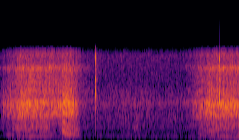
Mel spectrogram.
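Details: Girl snoring loudly: buzzing snores on two breaths about three seconds apart with a quiet gap between; ordinary snoring.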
